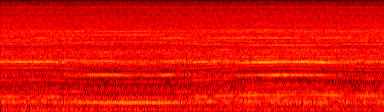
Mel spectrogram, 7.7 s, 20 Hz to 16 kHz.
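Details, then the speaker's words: 3D-printed axial-flux BLDC motor on an Arduino controller, first run: steady high whine with several fixed tones over light motor hum, noisy at startup, burning smell noticed after; speed controller switching noise. "you can hear the speed controller speed control is working good"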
